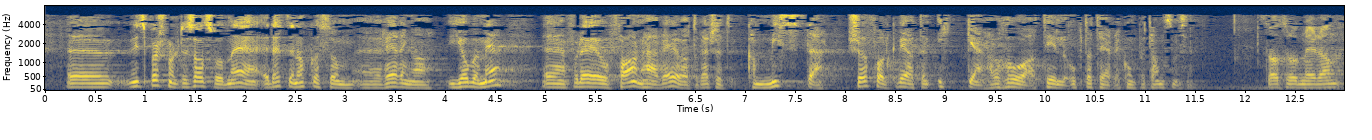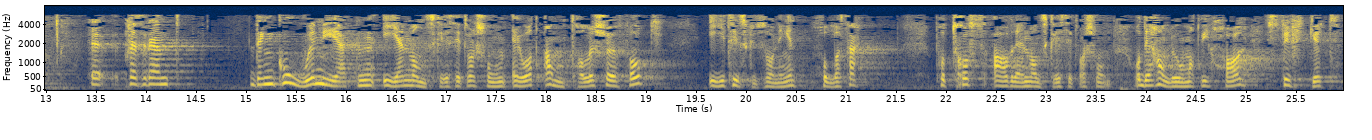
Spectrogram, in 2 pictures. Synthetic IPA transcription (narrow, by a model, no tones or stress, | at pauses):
mɪt̪spœʂmoːlt̪ɪlst̪ɑːt̪sɾoːd̪n̩ɛɾɛ̰ɾɖ̪ɛt̪ːənɔkːɔsɔmɾɛjeːɾɪŋɑjɔbːəmɛ | fɔɖ̪ɛɾjʊfɑːəɳhæːɾɛɾjʊɑt̪̚ɾɛt̪ʊ̥slɛt̪ːkʰɑnmɪst̪əʂøːfɔlkʋɛɑt̪̚d̪ɛmɪkːəhɑɾoːɑt̪ʰɪlɔʊpd̪ɑt̪ʰeːɾəkʰʊmpət̪ʰɑnsnsɪn | st̪ɑːt̪sɾod̪melɑn | pʰɾɛsɪd̪ɛnt̪ | d̪ɛnɡuːənyːheːt̪n̩ɪɛɪnʋɑnskəlɪəsɪt̪ʉɑʂuːnɛæɾjʊɑt̪ɑnt̪ʰɑːləʂøːfɔlk | ɪt̪ʰɪlsklʉd̪sɔɖɳɪŋənhɔlːəʂæɪ | pʰɔt̪ʰɾɔsɑʋd̪ɛnʋɑnskəlɪəsɪt̪ʰʉɑ̰ʂuːnn̩ʔɔd̪ɛɦɑnd̪əɾjʊɔmɑt̪ʋɪhɑɾst̪ʏɾkət̪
